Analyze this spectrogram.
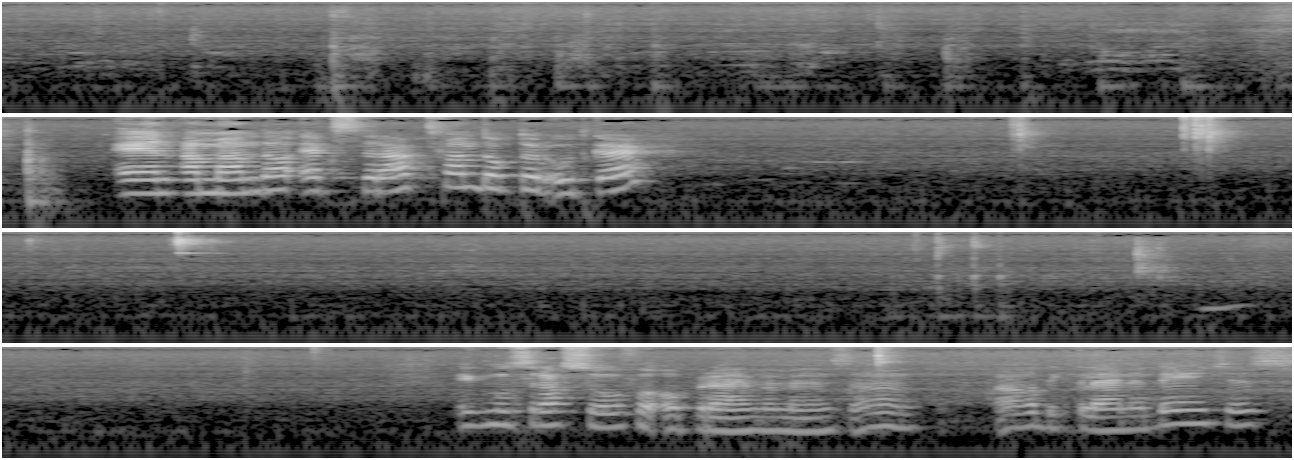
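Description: A wooden spoon scrapes and stirs rice in a pot.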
